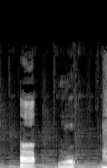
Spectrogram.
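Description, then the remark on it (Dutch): A voice imitates a cackling flamingo call: two loud, nasal honking bursts, the first sharper and higher, the second lower and drawn out, then a brief trailing sound. “Een beetje kakelend is het.”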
